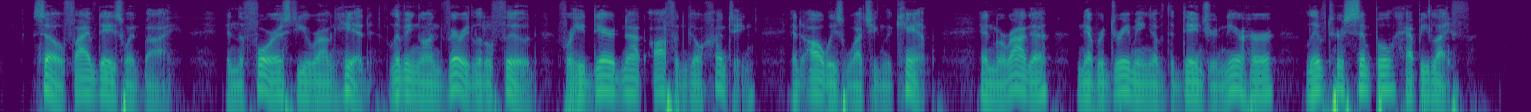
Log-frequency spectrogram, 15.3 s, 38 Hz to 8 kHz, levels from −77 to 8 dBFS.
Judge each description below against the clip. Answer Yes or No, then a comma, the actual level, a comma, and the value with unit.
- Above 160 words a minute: Yes, average, 170 wpm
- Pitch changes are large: No, average, 4.9 semitones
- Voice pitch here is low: Yes, very low, 80 Hz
